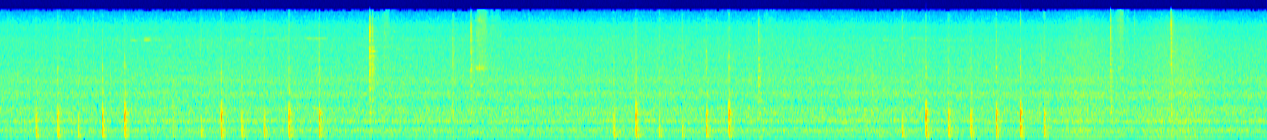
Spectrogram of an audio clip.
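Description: Kitchen knife slicing through mushrooms and knocking on a wooden cutting board, in three runs of sharp cuts about one or two a second, over a steady low hum.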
